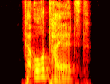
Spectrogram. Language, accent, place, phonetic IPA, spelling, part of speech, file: German, Germany, Berlin, [fɛɐ̯ˈʔʊʁtaɪ̯lst], verurteilst, verb, De-verurteilst.ogg
- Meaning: second-person singular present of verurteilen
